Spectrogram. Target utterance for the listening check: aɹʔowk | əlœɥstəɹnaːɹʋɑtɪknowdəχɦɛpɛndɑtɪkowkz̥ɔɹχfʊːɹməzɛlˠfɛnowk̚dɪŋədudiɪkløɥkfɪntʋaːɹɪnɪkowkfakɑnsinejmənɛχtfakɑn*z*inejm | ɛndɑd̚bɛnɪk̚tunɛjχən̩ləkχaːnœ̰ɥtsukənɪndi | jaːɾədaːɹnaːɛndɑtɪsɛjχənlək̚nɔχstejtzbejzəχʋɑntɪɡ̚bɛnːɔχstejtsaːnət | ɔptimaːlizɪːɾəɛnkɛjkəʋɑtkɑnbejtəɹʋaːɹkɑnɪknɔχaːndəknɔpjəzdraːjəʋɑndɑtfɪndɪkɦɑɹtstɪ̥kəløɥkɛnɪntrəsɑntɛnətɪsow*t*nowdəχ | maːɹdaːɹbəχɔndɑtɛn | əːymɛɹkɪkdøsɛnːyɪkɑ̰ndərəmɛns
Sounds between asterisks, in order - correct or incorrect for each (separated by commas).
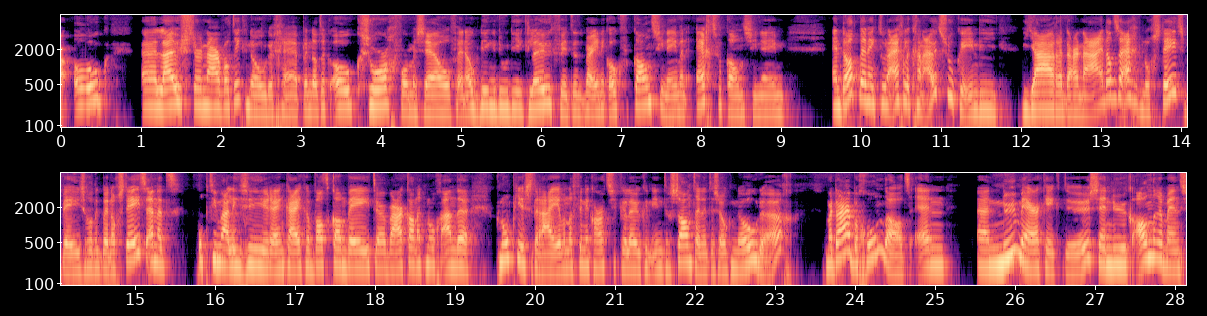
incorrect, incorrect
